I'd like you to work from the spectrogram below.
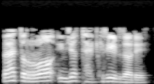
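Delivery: normal talking voice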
